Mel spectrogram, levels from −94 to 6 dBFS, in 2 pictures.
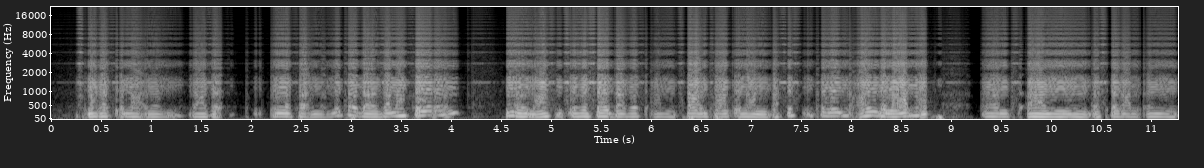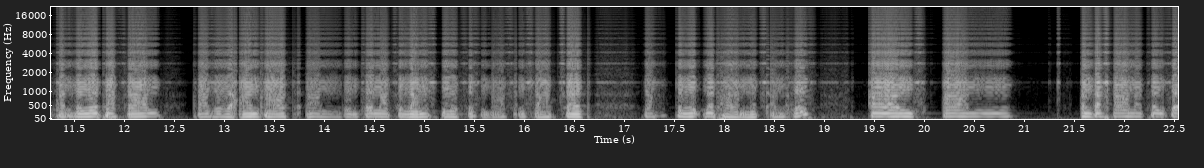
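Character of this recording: a buzz of ramps at a fixed pitch in blocks of 32 samples; tremolo triangle 0.62 Hz, depth 65%; a shimmering, thickened sound

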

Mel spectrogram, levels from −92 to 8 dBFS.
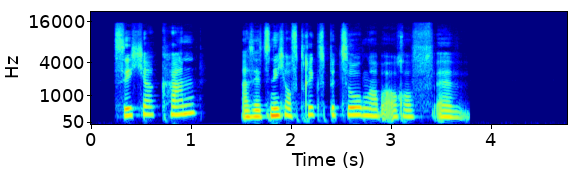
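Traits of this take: noise floor -90 dBFS; spectral tilt -4.5 dB/octave

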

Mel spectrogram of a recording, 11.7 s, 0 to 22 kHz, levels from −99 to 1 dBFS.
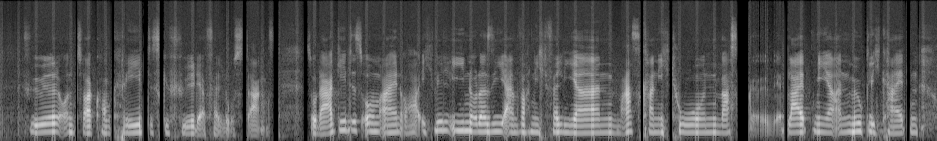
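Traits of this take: a quantiser's noise floor 8-bit, dither none; chopped level 4.6 Hz, depth 60%, duty 15%

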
